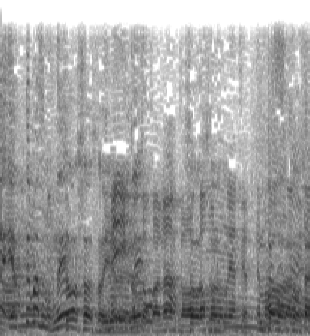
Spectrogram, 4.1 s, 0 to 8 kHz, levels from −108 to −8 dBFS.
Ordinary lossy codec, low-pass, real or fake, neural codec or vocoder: none; 7.2 kHz; real; none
